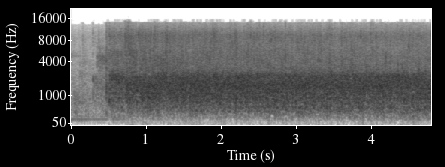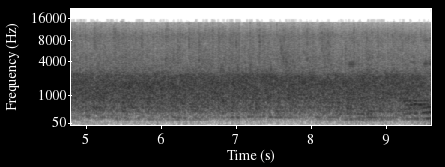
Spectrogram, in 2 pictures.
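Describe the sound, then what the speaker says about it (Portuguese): An audience at a school event at Colégio Bagozzi breaks into sustained, dense applause that starts abruptly and holds steady at full strength for about ten seconds, with faint voices mixed in. "Eu gostaria que vocês aplaudissem toda a direção do Colégio Bagose"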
